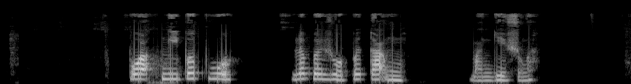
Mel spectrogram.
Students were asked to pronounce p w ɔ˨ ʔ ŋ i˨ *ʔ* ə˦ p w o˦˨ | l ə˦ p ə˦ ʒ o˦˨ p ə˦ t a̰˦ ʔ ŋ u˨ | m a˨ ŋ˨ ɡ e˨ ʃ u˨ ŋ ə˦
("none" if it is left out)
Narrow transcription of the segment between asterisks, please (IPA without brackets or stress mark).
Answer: p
